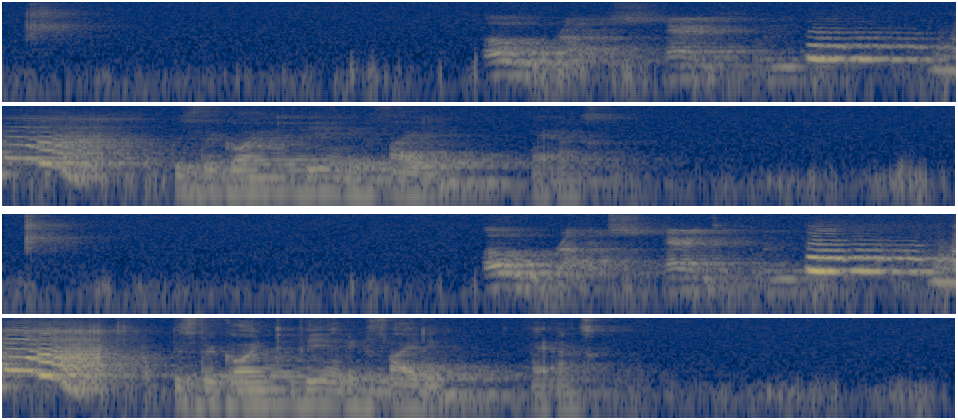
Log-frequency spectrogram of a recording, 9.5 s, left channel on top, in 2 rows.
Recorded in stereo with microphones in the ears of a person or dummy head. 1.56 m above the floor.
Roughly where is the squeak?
Right.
